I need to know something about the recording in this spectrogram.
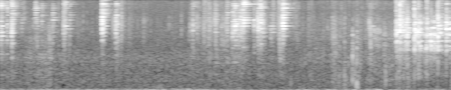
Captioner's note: metal rattling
